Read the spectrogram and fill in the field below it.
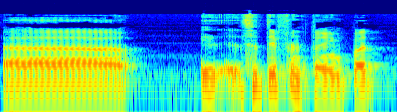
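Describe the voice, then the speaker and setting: A man's voice: lowish voice, animated, takes it slowly, dark tone, clear, resonant tone. A man from Denmark with a Danish accent, chatting casually as an interview guest, hesitant with many restarts. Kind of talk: casual chat.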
